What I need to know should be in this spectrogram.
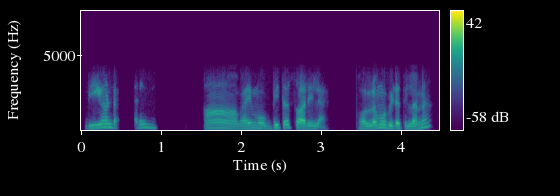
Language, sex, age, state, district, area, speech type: Odia, male, 18-30, Odisha, Jagatsinghpur, rural, conversation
